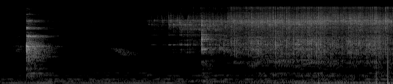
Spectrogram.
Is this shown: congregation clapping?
no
